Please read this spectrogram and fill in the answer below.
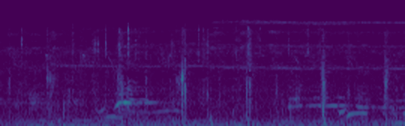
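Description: Footsteps on a dry dirt path strewn with leaves, several sharp irregular crunches and scuffs, with faint short calls or voices in the background.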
